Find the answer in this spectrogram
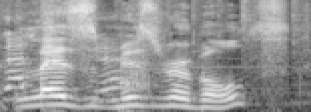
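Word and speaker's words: Les Misérables: Of course you have to say it in French. – Well, that's how it's pronounced! Les Miserables.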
